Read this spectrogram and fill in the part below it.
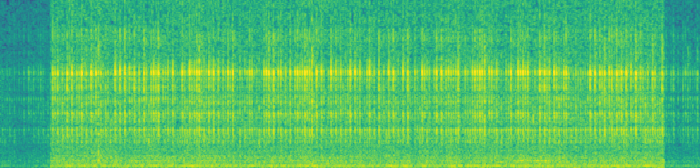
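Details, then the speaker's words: Laptop/computer cooling fan running: harsh hiss, high thin whistle and low hum, the fan very noisy from a dry, worn bearing, before repair. "but there is a problem with a computer the fan is very noisy"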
